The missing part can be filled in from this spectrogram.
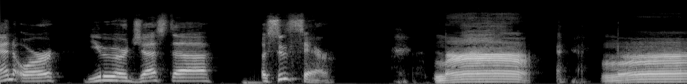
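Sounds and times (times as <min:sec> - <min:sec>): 
speech: 0:00.0 - 0:03.4, 0:04.0 - 0:06.8
person imitating a cow mooing: 0:04.3 - 0:05.4, 0:06.0 - 0:06.8.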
